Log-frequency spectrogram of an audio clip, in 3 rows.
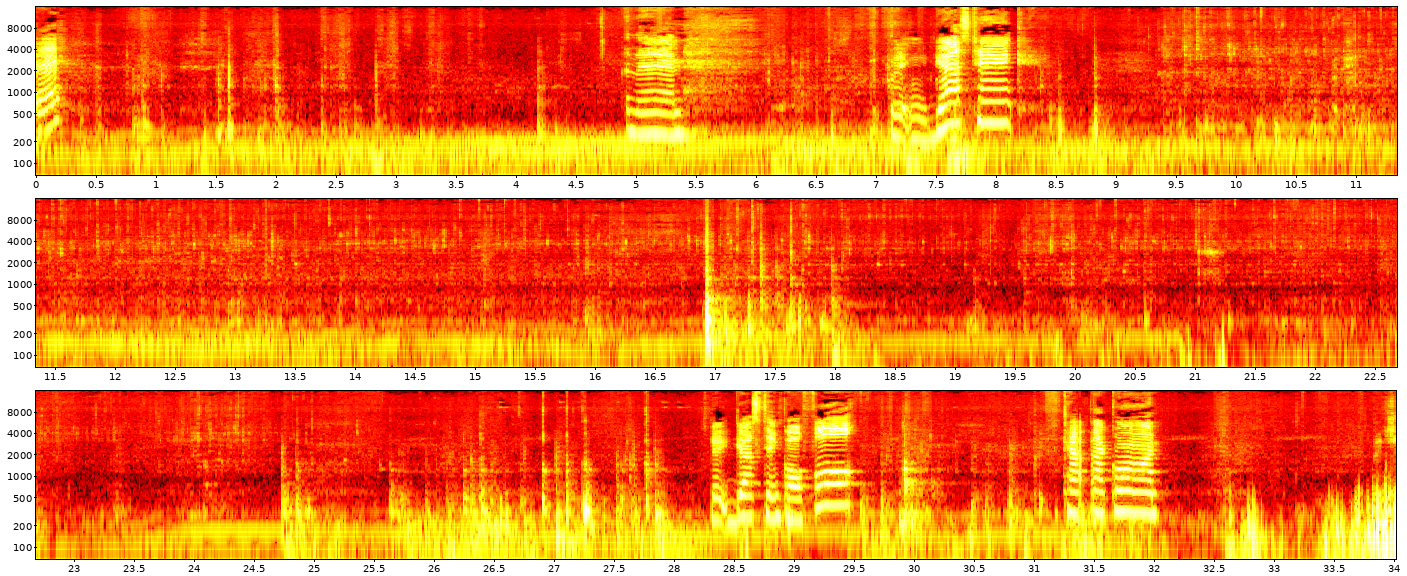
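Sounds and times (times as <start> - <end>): low steady hum: 0.0 - 34.0
gasoline pouring into tank: 8.6 - 27.7.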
